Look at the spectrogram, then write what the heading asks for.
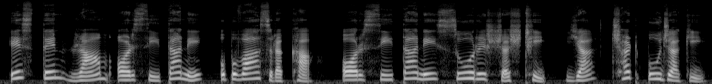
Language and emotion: Hindi, neutral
